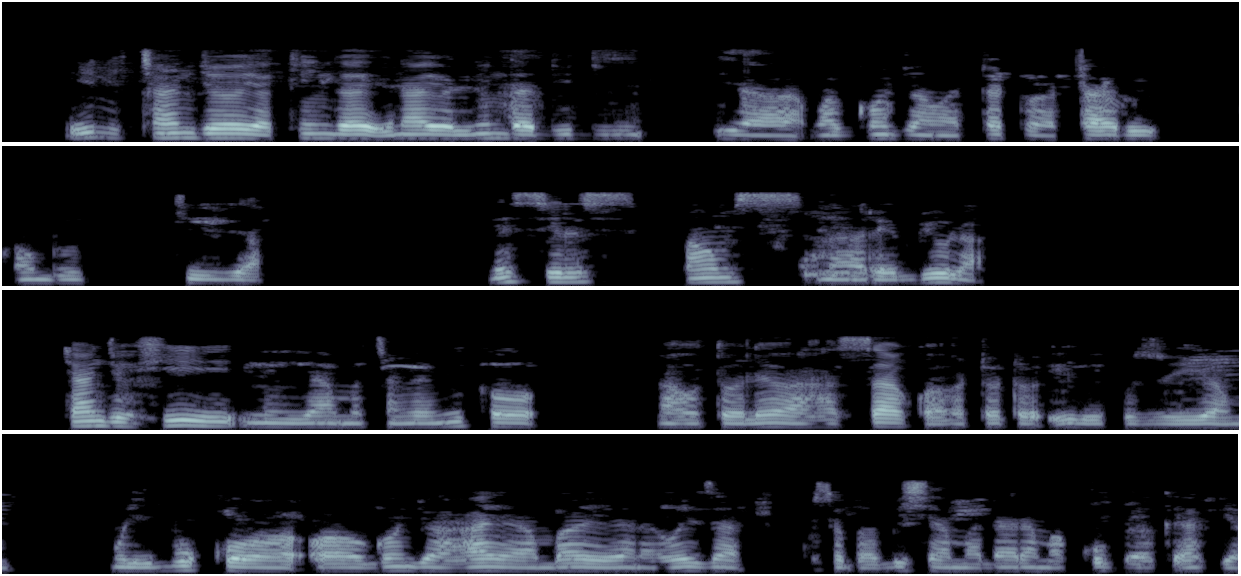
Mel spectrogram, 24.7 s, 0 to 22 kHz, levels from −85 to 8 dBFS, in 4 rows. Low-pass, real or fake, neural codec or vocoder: 5.4 kHz; real; none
